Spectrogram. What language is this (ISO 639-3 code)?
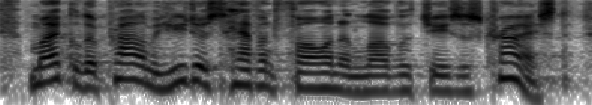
eng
